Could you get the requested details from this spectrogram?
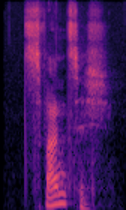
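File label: "zwanzig", German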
